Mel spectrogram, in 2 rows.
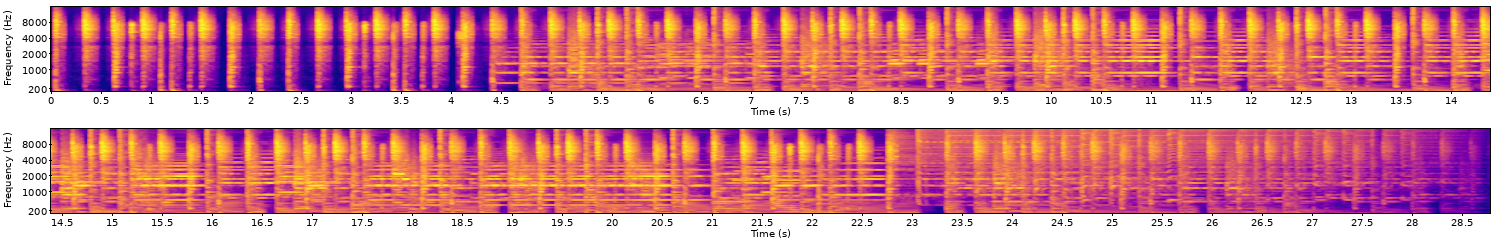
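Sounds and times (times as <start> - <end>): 
music: 0.0 - 28.7.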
